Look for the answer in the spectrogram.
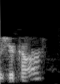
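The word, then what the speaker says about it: Dzhokhar: The pronunciation of the brother's name, the 19-year-old, how do you say it? – I think I say Jakar. – I think that's correct.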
